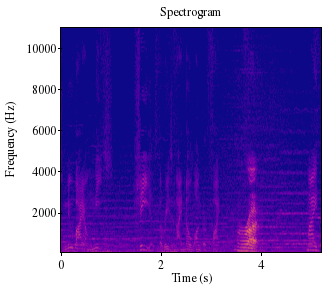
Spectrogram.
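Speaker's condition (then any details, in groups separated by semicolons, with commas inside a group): No condition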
